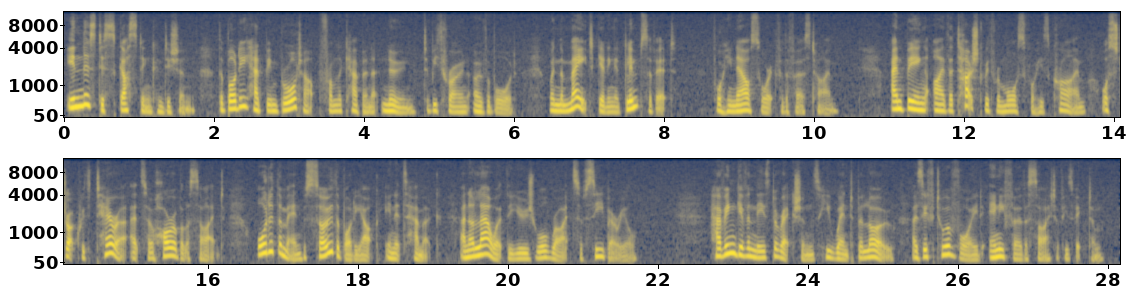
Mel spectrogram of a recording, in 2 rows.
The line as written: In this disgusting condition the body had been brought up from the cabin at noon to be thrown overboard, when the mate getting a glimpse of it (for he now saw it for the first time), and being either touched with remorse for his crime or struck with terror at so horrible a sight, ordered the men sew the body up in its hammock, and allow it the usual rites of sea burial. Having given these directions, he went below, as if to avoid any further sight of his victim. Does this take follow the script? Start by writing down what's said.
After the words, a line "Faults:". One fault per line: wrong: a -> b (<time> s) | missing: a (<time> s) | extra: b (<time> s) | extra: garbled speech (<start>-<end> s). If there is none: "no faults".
In this disgusting condition the body had been brought up from the cabin at noon to be thrown overboard, when the mate getting a glimpse of it (for he now saw it for the first time), and being either touched with remorse for his crime or struck with terror at so horrible a sight, ordered the men sew the body up in its hammock, and allow it the usual rites of sea burial. Having given these directions, he went below, as if to avoid any further sight of his victim.
Faults:
no faults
